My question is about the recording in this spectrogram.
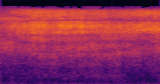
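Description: Garden hose spray nozzle running, a steady hiss of water spraying onto the lawn, over a low steady rumble.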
